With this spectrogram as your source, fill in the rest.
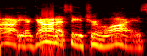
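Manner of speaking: slow, drawn-out, rough and creaky voice. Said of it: "you kind of turned into [name] there".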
